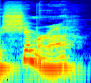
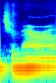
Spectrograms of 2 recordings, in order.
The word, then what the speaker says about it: chimera: So, is the monster is called the Shimmerra in by the d by the dub, which I'm sure they meant to say chim. We're saying Chimera or Chimera, depending on how you say it or want to hear it, but Shimmerra, no.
